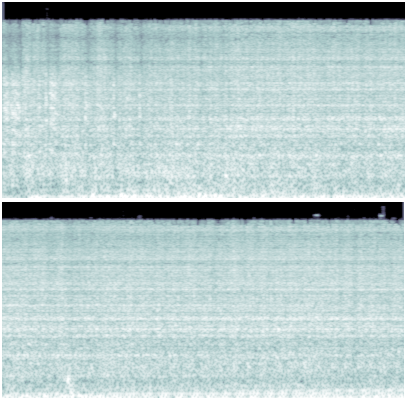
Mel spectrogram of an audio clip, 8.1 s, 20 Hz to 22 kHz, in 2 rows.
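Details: Old "800" truck engine, recently revived after the distributor was moved one tooth toward #1: steady low rumble with an even, unbroken beat and no knocks or misses. Normal idle.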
